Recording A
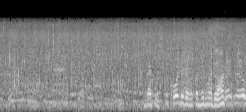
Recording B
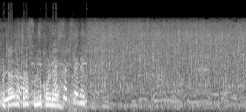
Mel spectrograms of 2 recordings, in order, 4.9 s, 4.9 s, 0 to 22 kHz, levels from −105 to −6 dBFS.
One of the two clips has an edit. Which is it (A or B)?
B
